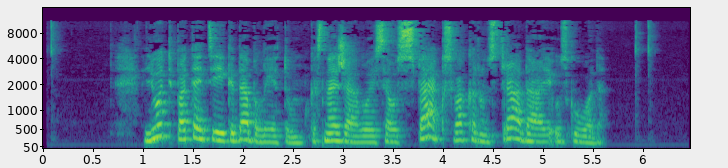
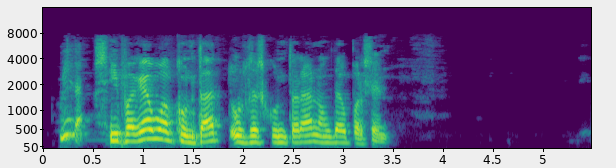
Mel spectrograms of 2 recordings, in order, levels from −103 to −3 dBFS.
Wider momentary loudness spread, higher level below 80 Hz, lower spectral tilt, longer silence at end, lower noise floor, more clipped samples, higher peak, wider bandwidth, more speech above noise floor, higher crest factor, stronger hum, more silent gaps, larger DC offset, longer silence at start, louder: first, 24 LU vs 9 LU; second, -64 dBFS vs -58 dBFS; second, -3 dB/octave vs -7 dB/octave; second, 0.4 s vs 2.05 s; first, -69 dBFS vs -64 dBFS; neither; about the same, -2 dBFS vs -2 dBFS; first, 11.5 kHz vs 7.6 kHz; about the same, 46 dB vs 49 dB; first, 22 dB vs 14 dB; neither; neither; neither; about the same, 0.1 s vs 0.15 s; second, -22 LUFS vs -15 LUFS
